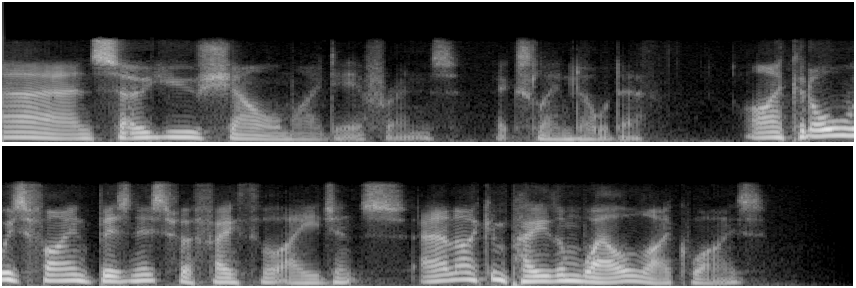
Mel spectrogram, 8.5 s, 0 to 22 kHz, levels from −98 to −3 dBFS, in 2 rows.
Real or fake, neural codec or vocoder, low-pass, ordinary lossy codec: fake; codec, 16 kHz, about 1 kbps, DyCAST, with the encoder's durations; 7.2 kHz; Opus, 32 kbps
